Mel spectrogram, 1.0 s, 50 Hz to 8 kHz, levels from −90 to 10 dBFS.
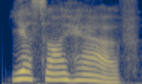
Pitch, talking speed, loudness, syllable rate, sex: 200 Hz, 190 wpm, -18 LUFS, 3.3 syllables/s, female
